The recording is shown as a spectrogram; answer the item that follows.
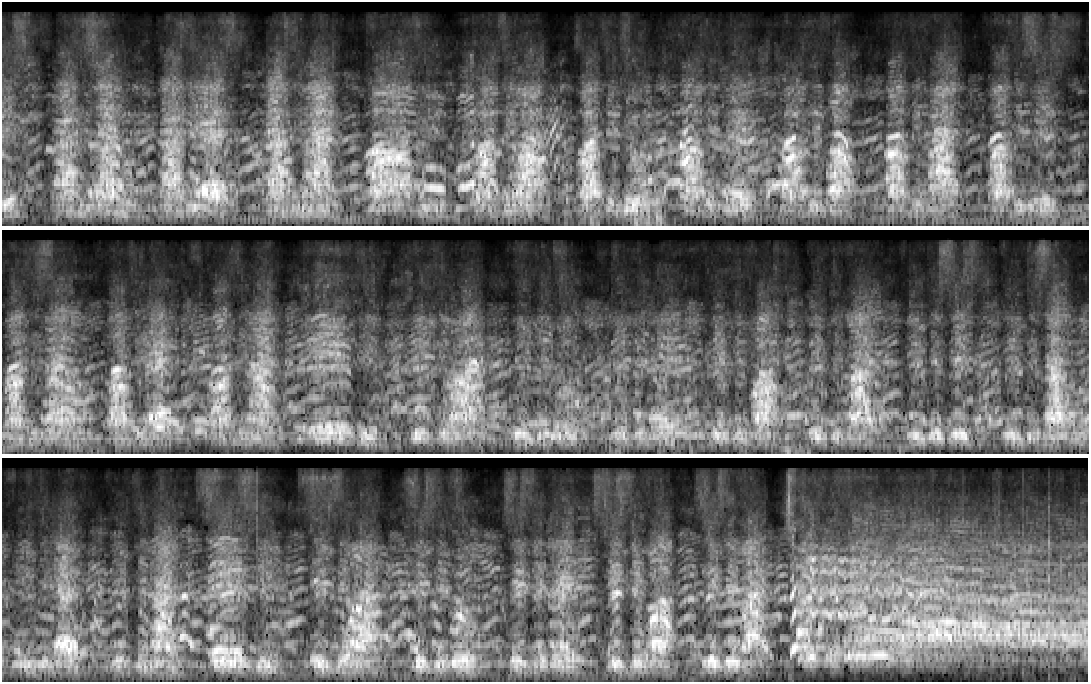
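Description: A large crowd shouting and cheering together in jubilation, many voices at once, loud and continuous.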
